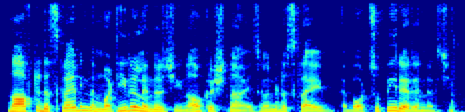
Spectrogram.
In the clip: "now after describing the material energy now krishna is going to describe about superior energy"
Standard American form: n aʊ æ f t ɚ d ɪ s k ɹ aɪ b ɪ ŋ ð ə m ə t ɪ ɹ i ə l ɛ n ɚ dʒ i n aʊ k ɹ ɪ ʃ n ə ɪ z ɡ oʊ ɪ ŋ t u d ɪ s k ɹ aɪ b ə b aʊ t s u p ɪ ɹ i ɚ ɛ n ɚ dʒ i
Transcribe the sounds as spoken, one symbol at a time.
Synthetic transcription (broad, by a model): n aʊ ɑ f t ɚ d ɪ s k ɹ aɪ b ɪ ŋ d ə m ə t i ɹ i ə l ɛ n ɚ dʒ i n aʊ k ɹ ɪ ʃ n ə ɪ z ɡ oʊ ɪ ŋ t u d ɪ s k ɹ aɪ b ə b aʊ t s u p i ɹ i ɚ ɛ n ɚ dʒ i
